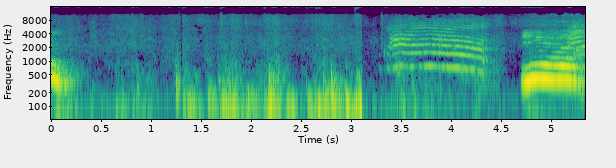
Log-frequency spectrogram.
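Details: Pet cat on a leash during a late-night walk, giving a long drawn, harmonic meow that slides slightly up then down, followed by a shorter wavering meow, after rustling and footsteps.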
